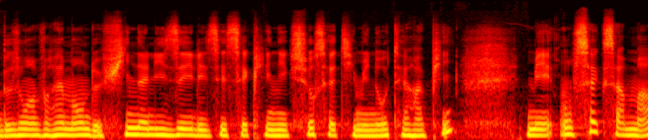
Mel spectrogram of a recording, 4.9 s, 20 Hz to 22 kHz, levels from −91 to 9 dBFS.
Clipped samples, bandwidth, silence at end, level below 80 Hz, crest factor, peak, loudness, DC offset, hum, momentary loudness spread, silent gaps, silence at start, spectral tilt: under 0.1%; 13 kHz; 0 s; -62 dBFS; 10 dB; -10 dBFS; -22 LUFS; under 0.1%; none; 7 LU; none; 0 s; -6 dB/octave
